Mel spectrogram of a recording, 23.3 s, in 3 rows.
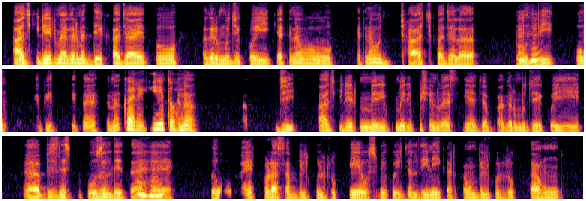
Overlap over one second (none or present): none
